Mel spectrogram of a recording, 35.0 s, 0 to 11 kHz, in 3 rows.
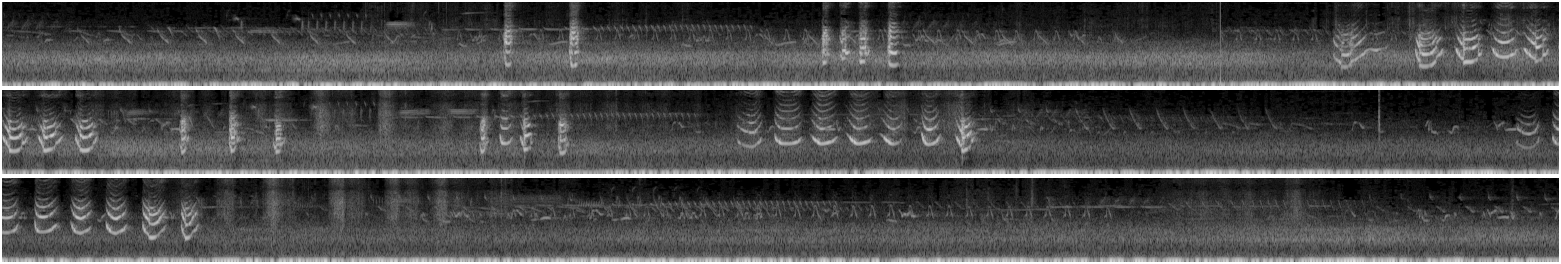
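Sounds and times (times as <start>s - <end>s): turkeys gobbling: 3.8s - 4.4s, 6.1s - 6.8s, 10.0s - 14.2s, 15.2s - 16.1s, 17.2s - 19.1s, 23.1s - 24.9s.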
